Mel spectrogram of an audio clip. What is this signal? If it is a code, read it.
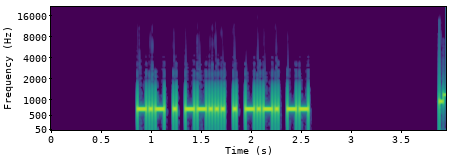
Morse code, heard as a keyed tone, about 40 wpm, 700 Hz. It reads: KE7ECM
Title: USA Call Signs Repeated 2x 40wpm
